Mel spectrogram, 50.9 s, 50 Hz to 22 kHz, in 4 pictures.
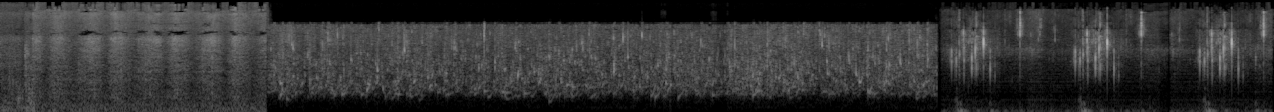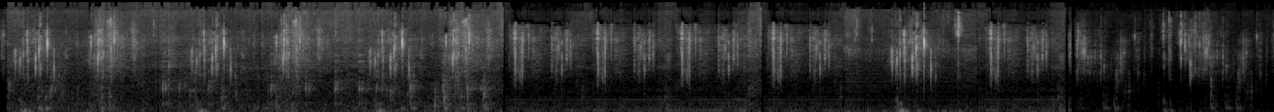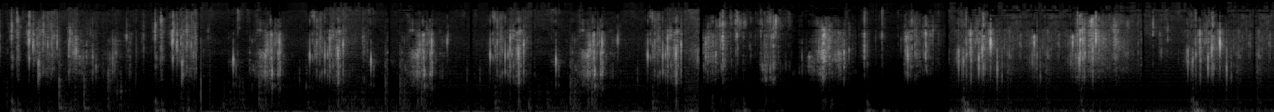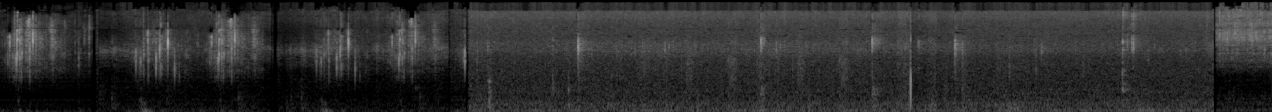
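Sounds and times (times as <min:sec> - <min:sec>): fingers scratching through hair: 0:00.0 - 0:02.7, 0:09.8 - 0:23.4, 0:38.3 - 0:48.6.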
